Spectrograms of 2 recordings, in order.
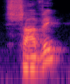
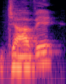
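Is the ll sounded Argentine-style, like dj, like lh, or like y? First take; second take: Argentine-style; dj. First: The ll has the Uruguayan and Argentine sound. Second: The ll sounds like a dj sound. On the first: "como se fosse na, no Uruguai e na Argentina" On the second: "como se fosse um D J"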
